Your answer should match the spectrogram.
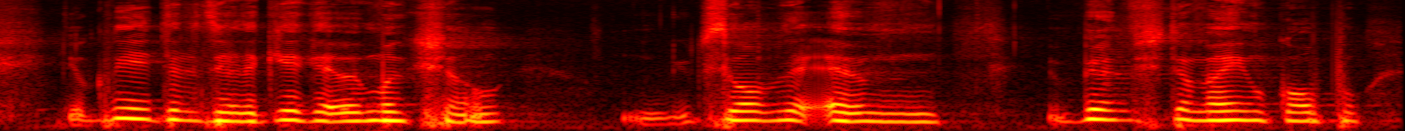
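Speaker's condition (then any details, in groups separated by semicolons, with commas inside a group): Cerebral palsy; wheelchair user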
